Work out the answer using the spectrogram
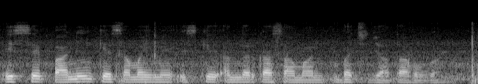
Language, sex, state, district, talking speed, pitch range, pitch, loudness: Hindi, male, Madhya Pradesh, Dhar, 150 wpm, 105-120 Hz, 110 Hz, -18 LUFS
